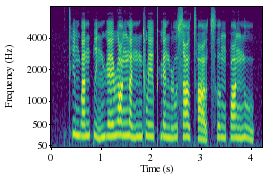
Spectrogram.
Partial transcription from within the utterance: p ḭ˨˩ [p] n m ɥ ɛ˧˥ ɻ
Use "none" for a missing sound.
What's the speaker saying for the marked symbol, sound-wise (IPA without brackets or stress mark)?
none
